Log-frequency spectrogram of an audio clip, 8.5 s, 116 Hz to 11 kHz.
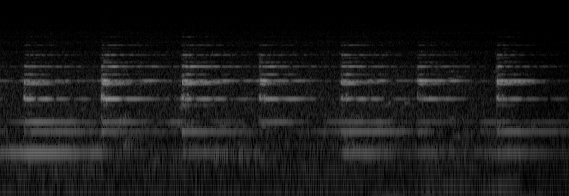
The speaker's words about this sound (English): We've been listening to the Volunteer Bell Ringers of Caslow. Two churches have been ringing their bells at 7 p.m. every evening to honor the frontline workers and to remind the community that they're not alone.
